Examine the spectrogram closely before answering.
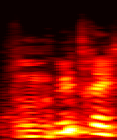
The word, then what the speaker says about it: Utrecht: From You pronounce it very well. Utrecht in the Netherlands.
